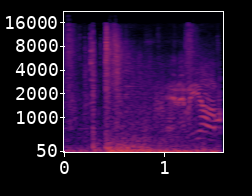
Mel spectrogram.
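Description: Gunfire and blasts from a tank battle in the game Blitz, a dense rumbling barrage with sharp shot onsets early and a sustained low roar, plus whistling sounds near the end.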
